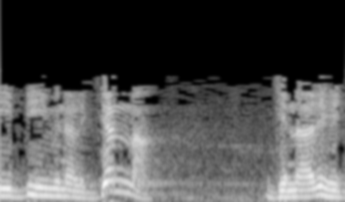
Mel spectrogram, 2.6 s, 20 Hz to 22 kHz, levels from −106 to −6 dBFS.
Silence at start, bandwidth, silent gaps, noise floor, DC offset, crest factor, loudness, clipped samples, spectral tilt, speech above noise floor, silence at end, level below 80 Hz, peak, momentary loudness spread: 0 s; 4.9 kHz; none; -45 dBFS; under 0.1%; 14 dB; -17 LUFS; under 0.1%; -10 dB/octave; 28 dB; 0 s; -46 dBFS; -4 dBFS; 12 LU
